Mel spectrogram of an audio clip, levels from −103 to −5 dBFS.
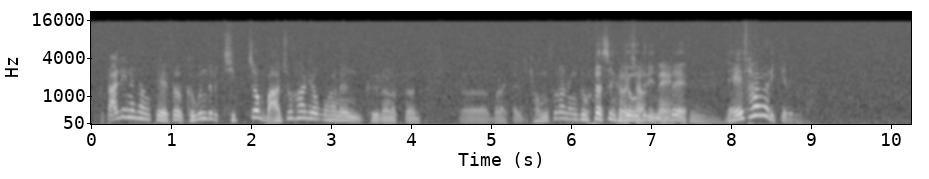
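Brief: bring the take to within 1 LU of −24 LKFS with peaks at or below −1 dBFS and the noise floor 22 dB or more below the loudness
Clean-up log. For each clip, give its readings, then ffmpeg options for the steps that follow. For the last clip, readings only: background noise floor −44 dBFS; target noise floor −52 dBFS; integrated loudness −30.0 LKFS; sample peak −12.0 dBFS; target loudness −24.0 LKFS
→ -af "afftdn=noise_reduction=8:noise_floor=-44"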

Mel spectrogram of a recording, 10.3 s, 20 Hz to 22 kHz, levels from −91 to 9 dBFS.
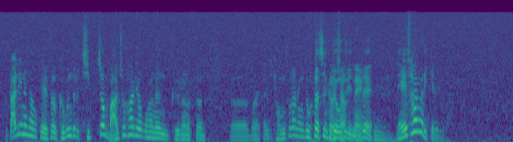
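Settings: background noise floor −51 dBFS; target noise floor −52 dBFS
→ -af "afftdn=noise_reduction=6:noise_floor=-51"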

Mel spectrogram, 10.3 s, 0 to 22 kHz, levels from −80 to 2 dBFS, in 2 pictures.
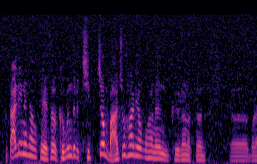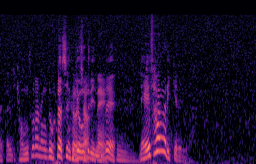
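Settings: background noise floor −55 dBFS; integrated loudness −30.0 LKFS; sample peak −12.5 dBFS; target loudness −24.0 LKFS
→ -af "volume=6dB"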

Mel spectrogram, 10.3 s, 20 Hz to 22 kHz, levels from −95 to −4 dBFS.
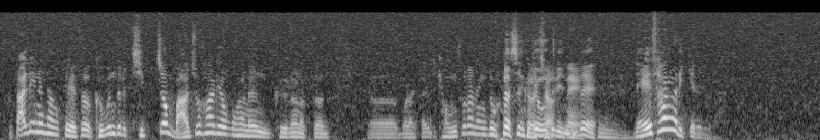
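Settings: integrated loudness −24.0 LKFS; sample peak −6.5 dBFS; background noise floor −49 dBFS

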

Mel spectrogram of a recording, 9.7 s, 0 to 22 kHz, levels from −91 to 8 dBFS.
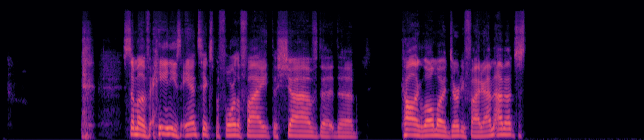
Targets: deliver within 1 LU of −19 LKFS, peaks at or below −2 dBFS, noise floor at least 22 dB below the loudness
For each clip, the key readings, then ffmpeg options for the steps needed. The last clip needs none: integrated loudness −28.5 LKFS; sample peak −10.5 dBFS; target loudness −19.0 LKFS
→ -af "volume=9.5dB,alimiter=limit=-2dB:level=0:latency=1"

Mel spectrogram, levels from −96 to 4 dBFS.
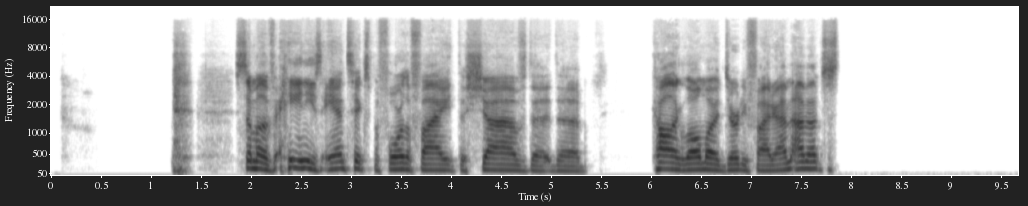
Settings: integrated loudness −19.0 LKFS; sample peak −2.0 dBFS; background noise floor −79 dBFS

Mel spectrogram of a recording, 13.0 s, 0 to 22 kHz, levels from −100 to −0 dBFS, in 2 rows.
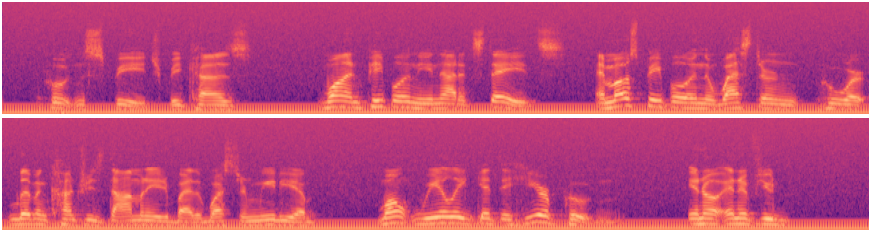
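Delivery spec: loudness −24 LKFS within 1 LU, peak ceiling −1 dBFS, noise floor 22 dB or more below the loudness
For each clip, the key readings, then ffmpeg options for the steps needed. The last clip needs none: mains hum 50 Hz; hum harmonics up to 250 Hz; level of the hum −24 dBFS; background noise floor −25 dBFS; target noise floor −42 dBFS; integrated loudness −19.5 LKFS; sample peak −1.0 dBFS; target loudness −24.0 LKFS
→ -af "bandreject=frequency=50:width_type=h:width=6,bandreject=frequency=100:width_type=h:width=6,bandreject=frequency=150:width_type=h:width=6,bandreject=frequency=200:width_type=h:width=6,bandreject=frequency=250:width_type=h:width=6"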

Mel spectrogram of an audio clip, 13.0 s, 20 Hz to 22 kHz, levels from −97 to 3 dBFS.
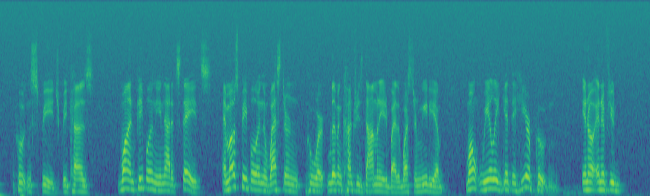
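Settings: mains hum none found; background noise floor −30 dBFS; target noise floor −42 dBFS
→ -af "afftdn=noise_reduction=12:noise_floor=-30"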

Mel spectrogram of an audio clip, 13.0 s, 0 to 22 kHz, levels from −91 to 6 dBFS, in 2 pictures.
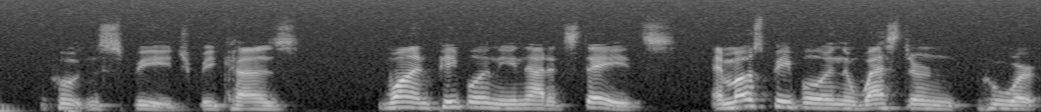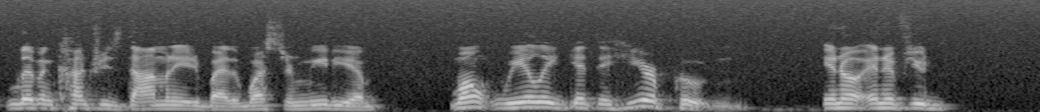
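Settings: background noise floor −39 dBFS; target noise floor −43 dBFS
→ -af "afftdn=noise_reduction=6:noise_floor=-39"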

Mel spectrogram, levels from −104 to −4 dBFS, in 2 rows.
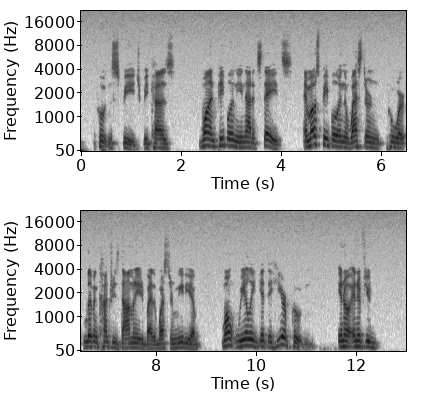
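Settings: background noise floor −43 dBFS; integrated loudness −20.5 LKFS; sample peak −2.0 dBFS; target loudness −24.0 LKFS
→ -af "volume=-3.5dB"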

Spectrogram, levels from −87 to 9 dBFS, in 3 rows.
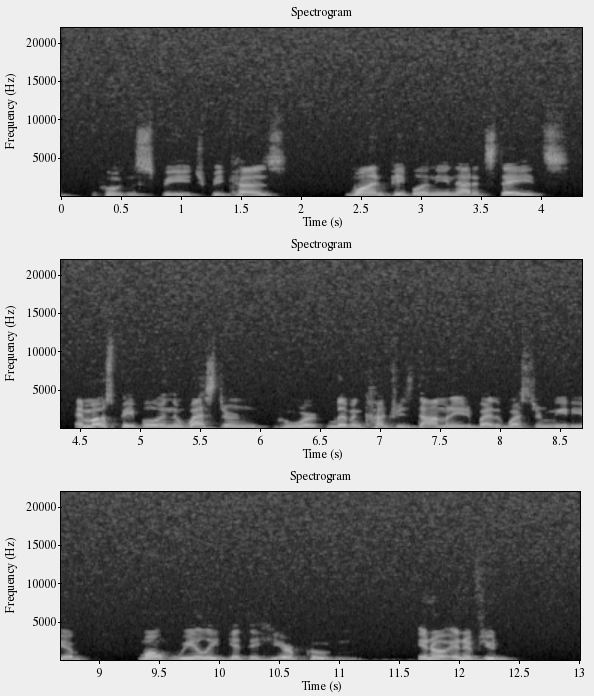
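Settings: integrated loudness −24.0 LKFS; sample peak −5.5 dBFS; background noise floor −46 dBFS

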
